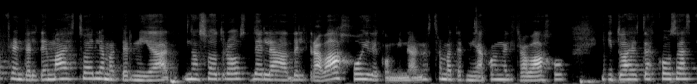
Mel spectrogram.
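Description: Woman in her thirties, podcast guest, earnest, everyday examples, somewhat high voice. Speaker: podcast guest, parenting educator. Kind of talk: conversational podcast explanation.

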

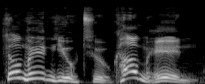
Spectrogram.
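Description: High, loud, jolly dwarf king, storybook reading. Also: slow, slightly rough, no room sound, heavily acted. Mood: eager host. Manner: booming, exuberant, excitable. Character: boisterous jovial male dwarf king.

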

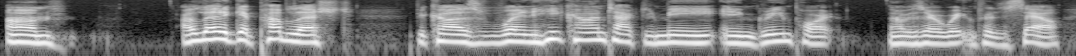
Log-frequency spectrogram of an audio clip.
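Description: Blunt old sailor, clear higher-pitched man's voice. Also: unhurried, a little mellow, dry recording. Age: 70s. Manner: blunt, plain-spoken old sailor with salty folksy talk. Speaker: veteran solo sailor, interview guest. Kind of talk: casual chat, storytelling.

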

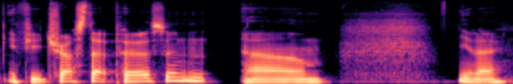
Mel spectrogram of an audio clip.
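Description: A man hosts a laid-back interview in a smooth, clear voice, easing into reflective comments between agreeing yeahs. The sound is close and completely dry, with no room around it. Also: medium pitch, takes it slowly, no room sound. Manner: relaxed, reflective, lots of yeahs. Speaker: interview host. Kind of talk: casual interview chat.

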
